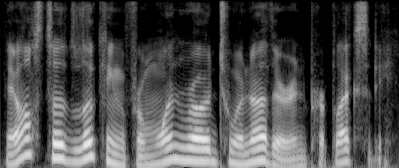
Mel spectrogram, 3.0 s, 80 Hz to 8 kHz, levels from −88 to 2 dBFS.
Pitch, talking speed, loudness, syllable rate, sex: 140 Hz, 220 wpm, -16 LUFS, 6.1 syllables/s, male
